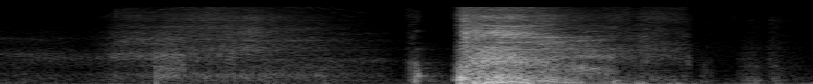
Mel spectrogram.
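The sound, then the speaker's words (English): A single loud, harsh cough, preceded by a breathy inhale and a brief catch in the throat, with no talking around it. “Excuse my cough.”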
